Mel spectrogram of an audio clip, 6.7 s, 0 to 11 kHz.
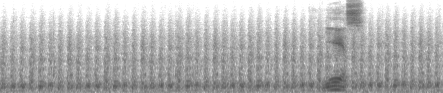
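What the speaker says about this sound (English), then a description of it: "there's your first hearing of the chuffing sounds" A PRR T1 steam locomotive in Trainz Simulator 3 chuffing in a fast, even, rapid beat that runs throughout, with a short whistle-like tone and a brief spoken word near the end.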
